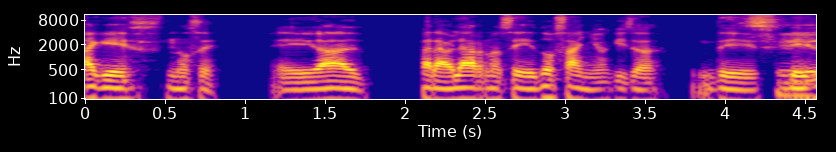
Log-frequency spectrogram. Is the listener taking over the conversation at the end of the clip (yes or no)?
yes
